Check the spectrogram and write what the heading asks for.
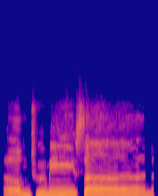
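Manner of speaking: slow, eerie beckoning ghost voice; creepy ghost. Acted. Ghost luring Hamlet into the fog, slow eerie beckon. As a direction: draw him in like a spooky phantom.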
